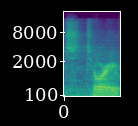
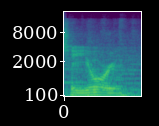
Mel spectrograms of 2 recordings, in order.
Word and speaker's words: Sayori: She's also the one who made the cupcakes according to oh, they pronounce it Satori, but apparently it's Sayori. Look at that.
